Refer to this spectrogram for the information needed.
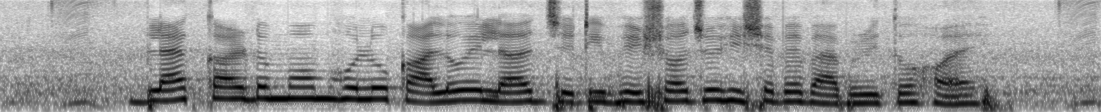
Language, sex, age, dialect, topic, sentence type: Bengali, female, 18-24, Standard Colloquial, agriculture, statement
